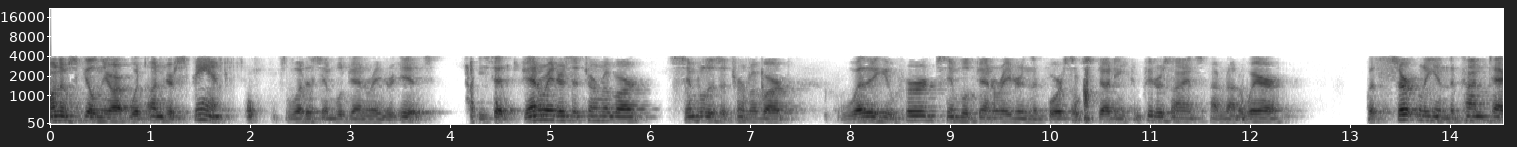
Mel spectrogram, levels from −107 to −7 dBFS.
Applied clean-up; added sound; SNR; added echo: neural mask model Resemble Enhance denoiser.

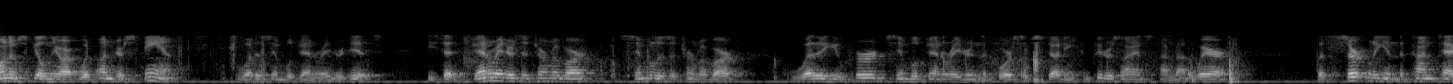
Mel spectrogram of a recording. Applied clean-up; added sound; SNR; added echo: none; none; none; none.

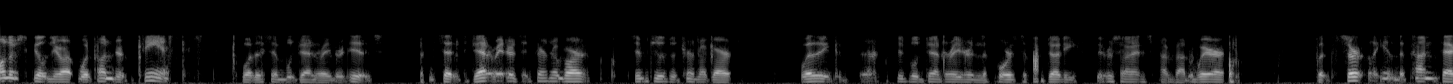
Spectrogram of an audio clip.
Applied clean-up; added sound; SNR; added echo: neural diffusion model UNIVERSE++.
